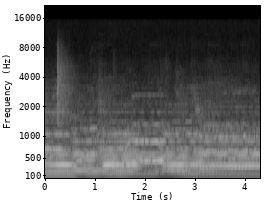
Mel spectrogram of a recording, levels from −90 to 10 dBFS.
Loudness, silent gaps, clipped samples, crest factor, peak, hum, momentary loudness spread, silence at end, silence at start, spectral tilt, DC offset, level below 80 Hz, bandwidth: -27 LUFS; none; under 0.1%; 12 dB; -14 dBFS; none; 4 LU; 0 s; 0 s; -7 dB/octave; under 0.1%; -60 dBFS; 11 kHz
